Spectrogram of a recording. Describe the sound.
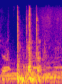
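Knocking on a door at a construction site: a few quick raps in a short burst over a steady low hum.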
